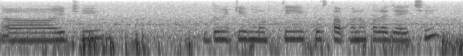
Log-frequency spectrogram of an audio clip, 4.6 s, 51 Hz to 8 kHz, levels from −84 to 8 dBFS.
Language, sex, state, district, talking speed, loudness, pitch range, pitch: Odia, female, Odisha, Khordha, 80 wpm, -18 LUFS, 210-230 Hz, 220 Hz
